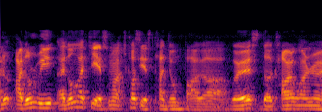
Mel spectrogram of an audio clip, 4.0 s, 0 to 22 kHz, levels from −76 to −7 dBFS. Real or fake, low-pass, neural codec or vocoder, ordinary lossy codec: real; 7.2 kHz; none; AAC, 48 kbps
